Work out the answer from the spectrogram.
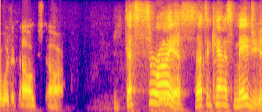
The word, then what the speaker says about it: Sirius: It's pronounced Sirius.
